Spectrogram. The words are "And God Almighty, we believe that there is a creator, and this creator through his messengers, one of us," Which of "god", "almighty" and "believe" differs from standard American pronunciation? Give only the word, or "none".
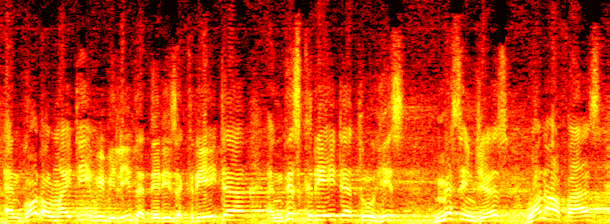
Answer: none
